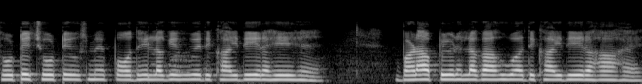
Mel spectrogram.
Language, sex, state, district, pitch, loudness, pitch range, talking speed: Hindi, female, Goa, North and South Goa, 220 Hz, -16 LUFS, 215-225 Hz, 160 wpm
